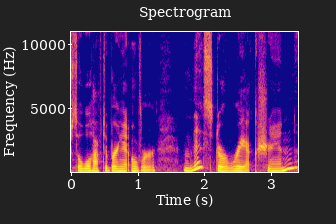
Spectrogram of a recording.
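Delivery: easy, casual deep-south country accent. Planning where to build a road, in a country voice. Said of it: "I said that in a country voice".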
